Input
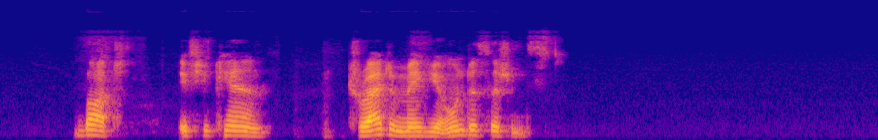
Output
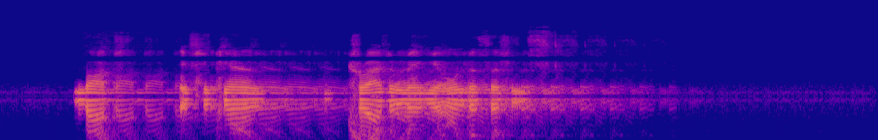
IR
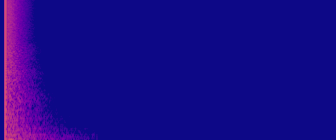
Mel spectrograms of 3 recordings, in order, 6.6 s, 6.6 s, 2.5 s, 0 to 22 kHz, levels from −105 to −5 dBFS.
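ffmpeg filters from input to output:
-af "firequalizer=gain_entry='entry(150,0);entry(220,-10);entry(910,-18);entry(2100,-20)':delay=0.05:min_phase=1,acompressor=threshold=-40dB:ratio=4,aeval=exprs='val(0)*sin(2*PI*1300*n/s)':channel_layout=same,asuperstop=centerf=3900:order=12:qfactor=5.2,aecho=1:1:222|444|666|888|1110|1332:0.178|0.103|0.0598|0.0347|0.0201|0.0117,volume=7dB"

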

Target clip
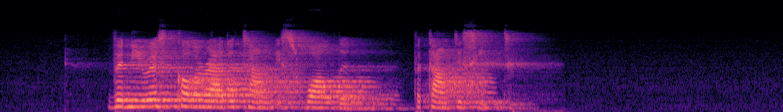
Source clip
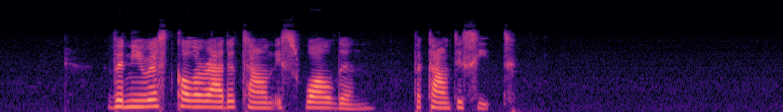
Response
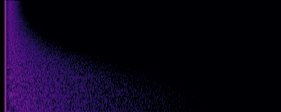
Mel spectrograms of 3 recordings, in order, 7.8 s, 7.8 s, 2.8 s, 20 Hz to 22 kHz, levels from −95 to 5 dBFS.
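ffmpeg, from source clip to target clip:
-filter_complex "[1:a]atrim=start_sample=2205,afade=type=out:start_time=0.42:duration=0.01,atrim=end_sample=18963,asetrate=32193,aresample=44100[link_01];[0:a][link_01]afir=irnorm=-1:irlink=0"

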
